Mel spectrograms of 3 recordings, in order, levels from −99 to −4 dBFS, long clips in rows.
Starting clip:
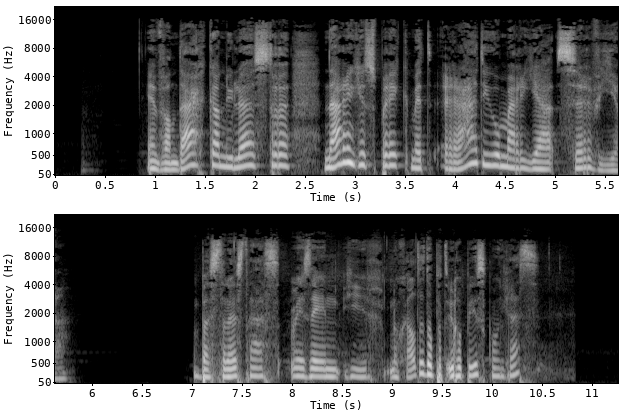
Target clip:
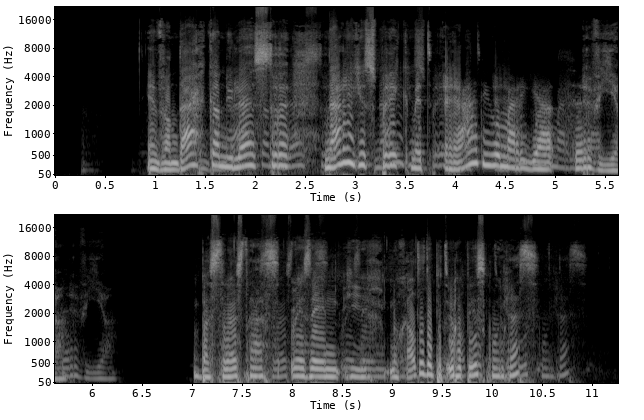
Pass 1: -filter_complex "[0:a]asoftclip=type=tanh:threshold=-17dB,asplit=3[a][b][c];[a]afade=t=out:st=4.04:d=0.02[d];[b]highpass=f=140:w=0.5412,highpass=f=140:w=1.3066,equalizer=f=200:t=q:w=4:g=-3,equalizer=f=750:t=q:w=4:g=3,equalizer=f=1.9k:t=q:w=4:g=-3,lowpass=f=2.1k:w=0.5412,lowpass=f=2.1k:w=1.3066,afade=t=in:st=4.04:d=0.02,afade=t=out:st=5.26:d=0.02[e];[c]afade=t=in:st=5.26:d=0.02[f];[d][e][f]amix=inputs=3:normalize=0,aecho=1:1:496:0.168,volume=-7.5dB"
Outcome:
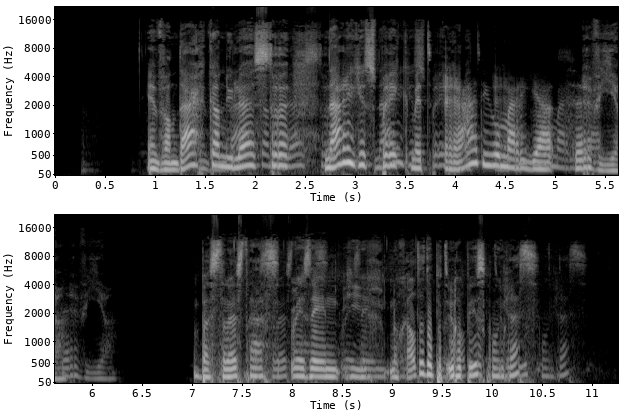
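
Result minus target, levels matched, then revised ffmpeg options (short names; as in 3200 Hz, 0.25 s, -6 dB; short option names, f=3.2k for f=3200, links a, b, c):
soft clip: distortion -9 dB
-filter_complex "[0:a]asoftclip=type=tanh:threshold=-25.5dB,asplit=3[a][b][c];[a]afade=t=out:st=4.04:d=0.02[d];[b]highpass=f=140:w=0.5412,highpass=f=140:w=1.3066,equalizer=f=200:t=q:w=4:g=-3,equalizer=f=750:t=q:w=4:g=3,equalizer=f=1.9k:t=q:w=4:g=-3,lowpass=f=2.1k:w=0.5412,lowpass=f=2.1k:w=1.3066,afade=t=in:st=4.04:d=0.02,afade=t=out:st=5.26:d=0.02[e];[c]afade=t=in:st=5.26:d=0.02[f];[d][e][f]amix=inputs=3:normalize=0,aecho=1:1:496:0.168,volume=-7.5dB"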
